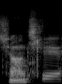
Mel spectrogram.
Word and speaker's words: Shang-Chi: Shang-Chi. Yeah. I've been saying it right this whole time.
